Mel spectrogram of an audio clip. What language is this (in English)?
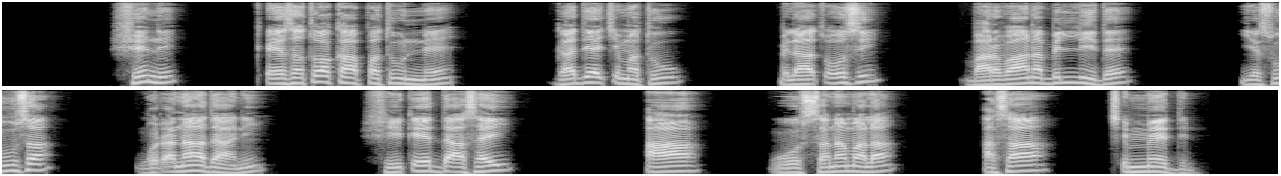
Dawro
